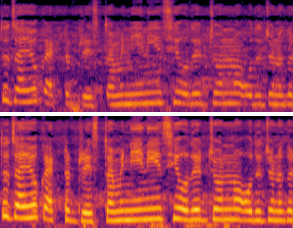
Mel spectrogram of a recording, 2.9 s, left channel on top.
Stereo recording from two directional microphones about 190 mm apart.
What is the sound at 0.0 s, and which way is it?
A woman's voice, 45° right (ahead or behind).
